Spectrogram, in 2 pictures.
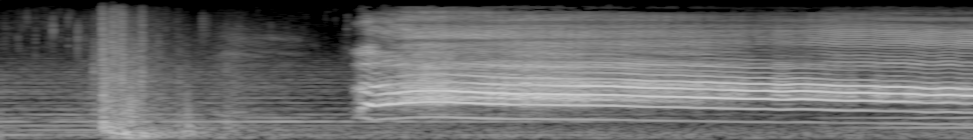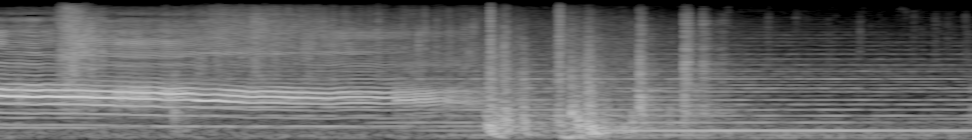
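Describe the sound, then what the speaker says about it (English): Catelyn Stark, played by an actress, lets out a piercing final scream in a Game of Thrones scene: a loud, sustained cry that starts suddenly, slowly falls in pitch over about five seconds and fades, framed by brief thuds before and after. "that final scream that she lets out is just piercing"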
